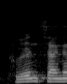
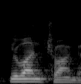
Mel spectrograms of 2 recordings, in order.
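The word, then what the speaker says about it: 玄奘: ಹ್ಯುಯೆನ್ ತ್ಸಾಂಗ್ ಅಂತ ಹಿಂದೆ ಹೇಳ್ತಾ ಇದ್ದರು, ಸರಿಯಾದ ಉಚ್ಚಾರಣೆ ಯುವಾನ್ ಚ್ವಾಂಗ್ ಅಂತ.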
